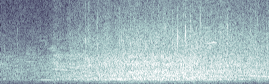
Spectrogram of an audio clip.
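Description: A football stadium crowd swells into a broad roar of cheering and applause, rising after the first half second and holding loud and steady to the end.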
